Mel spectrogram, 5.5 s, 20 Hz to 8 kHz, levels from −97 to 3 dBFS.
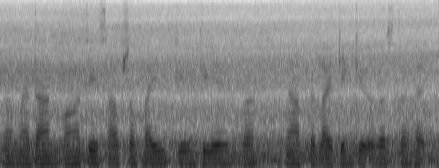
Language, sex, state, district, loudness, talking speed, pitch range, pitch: Hindi, male, Chhattisgarh, Raipur, -15 LUFS, 155 wpm, 105-115 Hz, 110 Hz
